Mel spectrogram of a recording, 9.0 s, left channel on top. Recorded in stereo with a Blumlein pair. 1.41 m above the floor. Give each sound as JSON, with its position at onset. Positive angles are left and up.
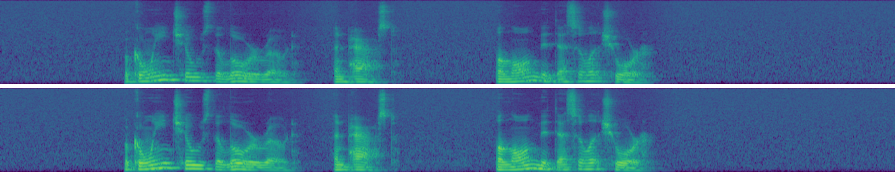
{"t": 1.2, "sound": "a man speaking", "azimuth_deg": -15, "distance_m": 0.9}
